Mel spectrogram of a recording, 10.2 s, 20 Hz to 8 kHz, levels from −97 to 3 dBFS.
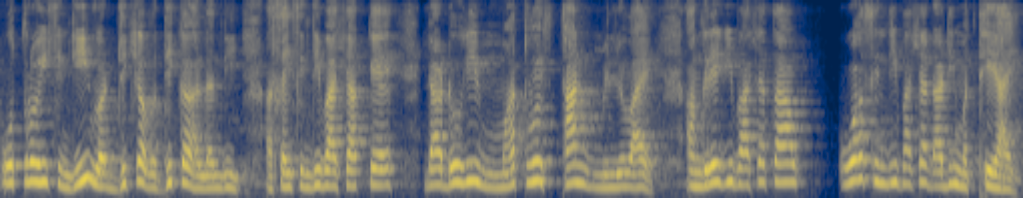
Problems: background sounds at intervals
